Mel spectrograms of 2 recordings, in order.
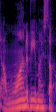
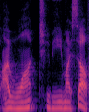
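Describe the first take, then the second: First: Said in the usual way. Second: "I want to be myself" drawn out slowly; slow, deliberate restatement. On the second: Real, not acted. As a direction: spell out "I want to be myself", unhurried. Restates his wish more deliberately.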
